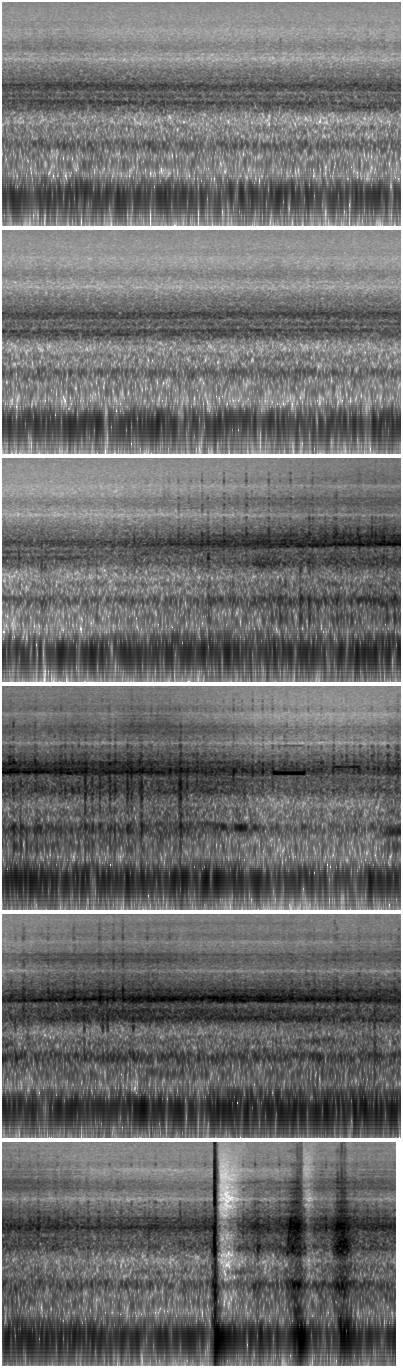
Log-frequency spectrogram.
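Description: Airflow rushing over the microphone of a camera on a hang glider in flight: a steady low rumble with a wavering whistle-like tone, swelling louder in the middle. Several sharp knocks come near the end.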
